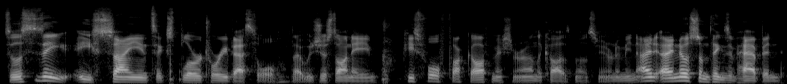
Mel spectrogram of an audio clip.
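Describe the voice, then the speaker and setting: A man narrating a tabletop game casually as game master, thinking aloud in an informal, halting way. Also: low voice, big pitch swings, gravelly, bright, forceful tone.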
